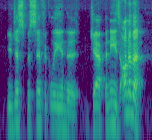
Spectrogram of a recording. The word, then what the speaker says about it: anime: In Japan, so why people it's actually anime. Pronounced anime. – Anime.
